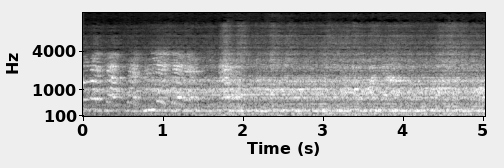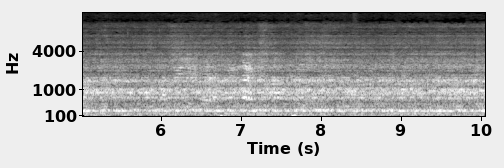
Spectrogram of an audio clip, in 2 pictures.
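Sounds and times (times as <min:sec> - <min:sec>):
tram running hum: 0:01.4 - 0:10.0.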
